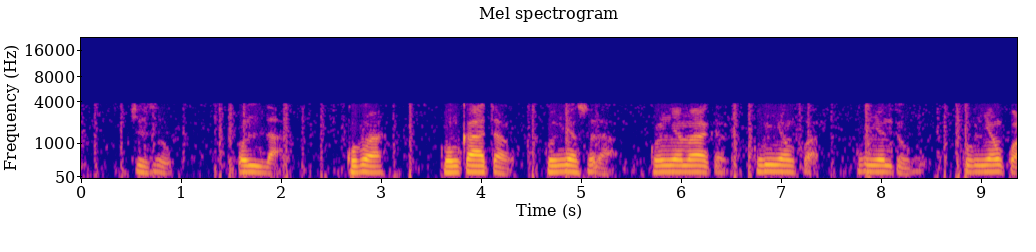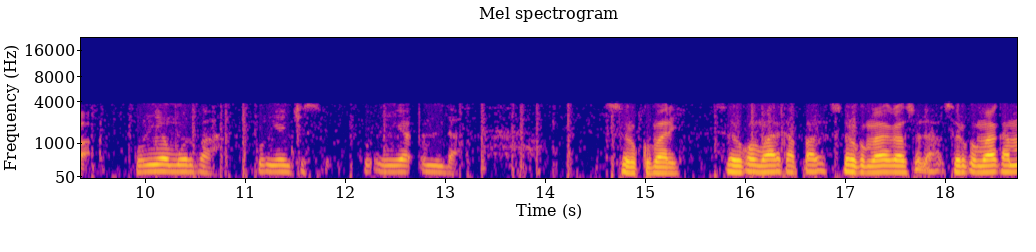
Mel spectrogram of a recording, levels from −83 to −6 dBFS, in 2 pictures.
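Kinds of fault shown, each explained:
Overdone noise removal: an over-aggressive suppressor shuts off individual frequency bands near its noise estimate, so quiet parts of the voice go with them and the background drops and breaks up into twinkling specks. Unlike the call path's steady 4 kHz ceiling, these losses flicker band by band.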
